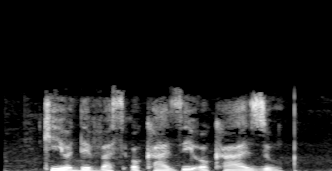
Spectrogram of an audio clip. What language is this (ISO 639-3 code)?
epo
